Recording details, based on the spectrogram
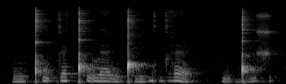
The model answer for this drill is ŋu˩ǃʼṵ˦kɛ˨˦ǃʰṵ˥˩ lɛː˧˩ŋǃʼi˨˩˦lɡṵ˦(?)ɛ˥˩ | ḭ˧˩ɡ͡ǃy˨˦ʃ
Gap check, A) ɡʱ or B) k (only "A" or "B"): A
